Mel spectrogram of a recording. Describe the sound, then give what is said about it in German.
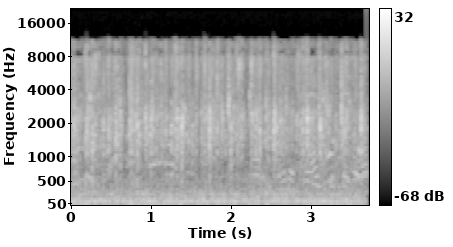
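Passengers applaud as their 757 lands in Frankfurt at 16:15, a dense steady clatter of many hands clapping with crowd chatter and a low cabin rumble underneath, sustained throughout. “Dann um 16.15 Uhr gab es Applaus in der 757.”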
